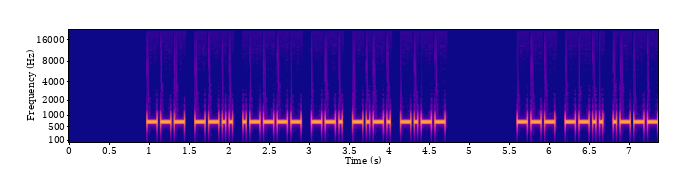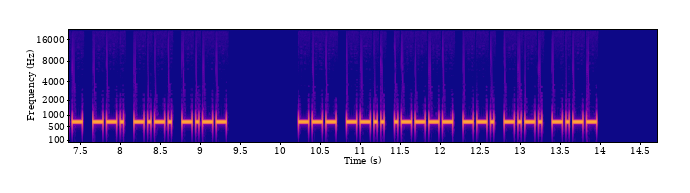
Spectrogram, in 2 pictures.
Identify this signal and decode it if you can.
Morse code, heard as a keyed tone, about 28 wpm, 700 Hz. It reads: OZ1GCY OZ1GCY OZ1GCY
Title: DXCC-100 Call Signs - 6 Characters - Repeated 3x - 28wpm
